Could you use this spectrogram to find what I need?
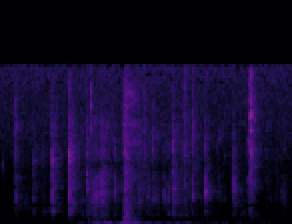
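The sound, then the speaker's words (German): Rapid typing on a computer keyboard while writing a message, a short burst of quick, crisp key clicks with no talk over it. “ich muss kurz Marki was schreiben”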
